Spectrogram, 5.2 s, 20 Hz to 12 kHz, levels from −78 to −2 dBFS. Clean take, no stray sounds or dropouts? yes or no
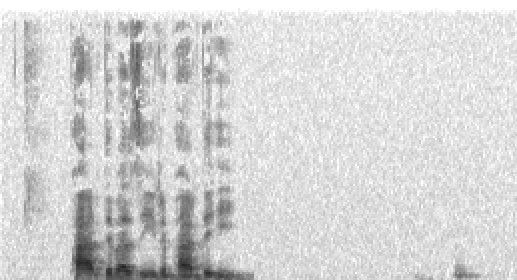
yes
